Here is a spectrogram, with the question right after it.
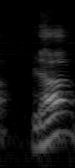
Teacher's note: उच्चारण में जीभ ऊपर उठकर झटके से साथ नीचे आती है। मतलब आप इसको प्रैक्टिकली करके देखिए, जीभ पहले ऊपर उठती है फिर झटके से नीचे आती है, जैसे ढ ढ बोल के आप देख लीजिए। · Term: उच्छिप्त व्यंजन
